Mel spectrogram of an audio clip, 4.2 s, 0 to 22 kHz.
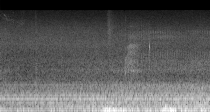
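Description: Lasko 20-inch box fan running at its lowest speed, a steady electric-motor hum with the rush of its blades moving air. A brief low rumble comes about halfway through.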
